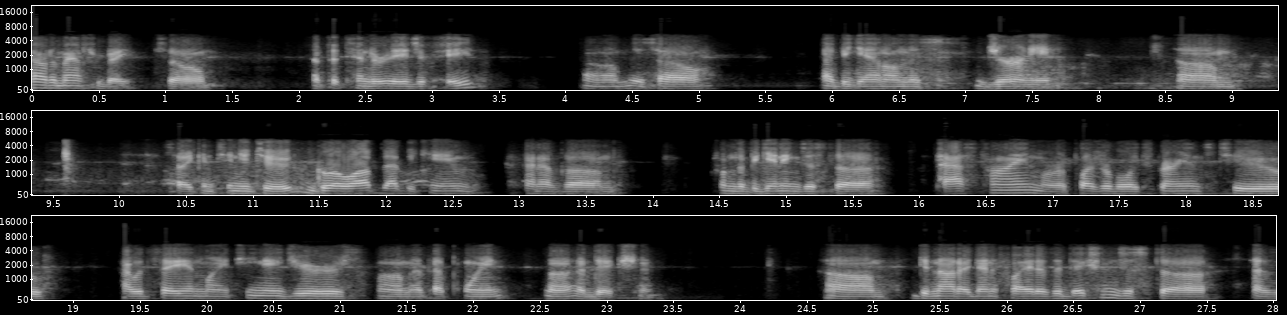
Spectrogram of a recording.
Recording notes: Noon Phone Speaker Meeting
